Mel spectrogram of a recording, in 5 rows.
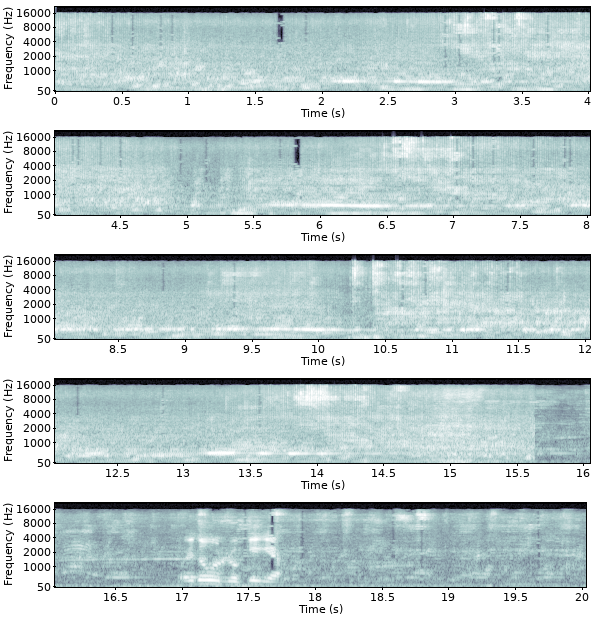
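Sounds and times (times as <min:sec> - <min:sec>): engines droning at high revs: 0:00.0 - 0:15.7.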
